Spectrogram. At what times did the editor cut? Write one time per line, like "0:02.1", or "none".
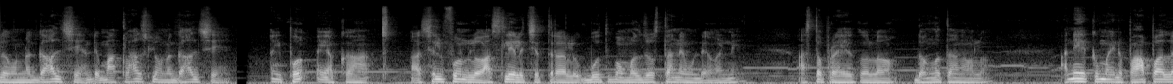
0:02.5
